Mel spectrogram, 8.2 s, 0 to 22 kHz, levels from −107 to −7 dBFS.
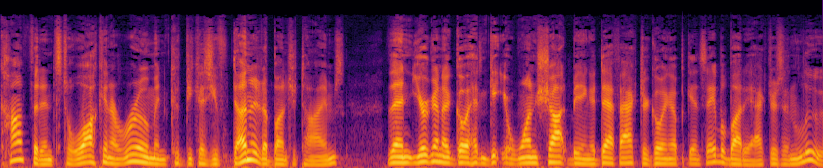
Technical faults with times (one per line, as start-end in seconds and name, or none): none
